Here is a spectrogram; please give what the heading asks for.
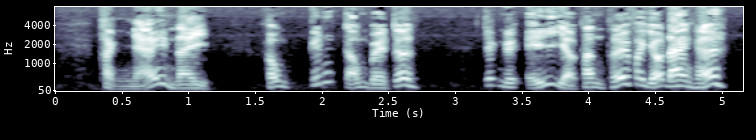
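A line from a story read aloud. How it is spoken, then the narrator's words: Hot-tempered loud shout. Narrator (Vietnamese): Lão vốn tính nóng lửa, bèn quát to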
